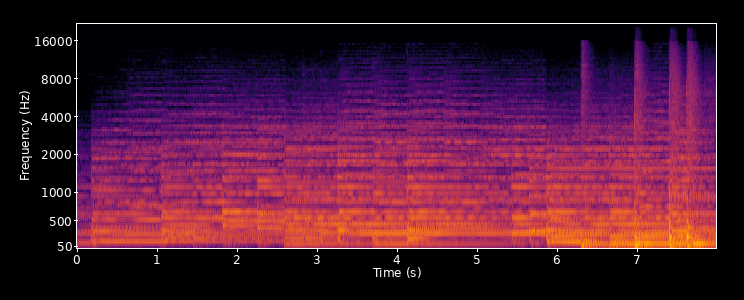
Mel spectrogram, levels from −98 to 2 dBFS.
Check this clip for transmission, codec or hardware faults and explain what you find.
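There's one problem here, showing up three times: compressed frames skipped, at 1.45 s, 2.59 s and 6.65 to 6.68 s. Whole 20 ms frames never get played, either lost from the stream or rejected by the decoder as damaged, so the audio jumps forward roughly a tenth of a second at the first spot, around 300 ms at the second, and about 200 ms at the third. Each join comes across as an abrupt jump ahead in the audio.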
